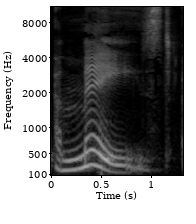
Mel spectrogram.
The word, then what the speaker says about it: amazed: I'm sure you'll be amazed. Amazed. Amazed. Você basicamente vai ouvir mesmo até o Z, tá? Porque a letra E não é pronunciada.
